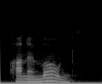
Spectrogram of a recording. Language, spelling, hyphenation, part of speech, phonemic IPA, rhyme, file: Dutch, anemoon, ane‧moon, noun, /ˌaː.nəˈmoːn/, -oːn, Nl-anemoon.ogg
- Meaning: anemone, plant or flower of the genus Anemone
